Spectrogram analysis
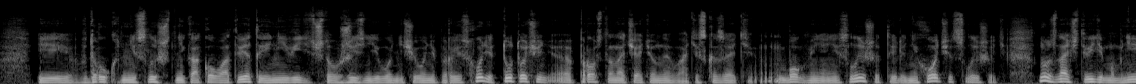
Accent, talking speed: native, 185 wpm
